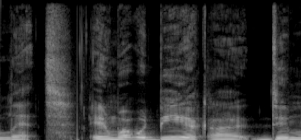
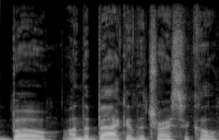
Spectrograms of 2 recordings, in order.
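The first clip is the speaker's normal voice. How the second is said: ordinary talk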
